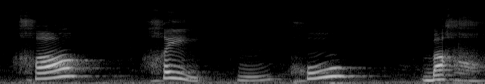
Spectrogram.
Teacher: O itu hanya kesan yang didapat karena melafalkannya tebal.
